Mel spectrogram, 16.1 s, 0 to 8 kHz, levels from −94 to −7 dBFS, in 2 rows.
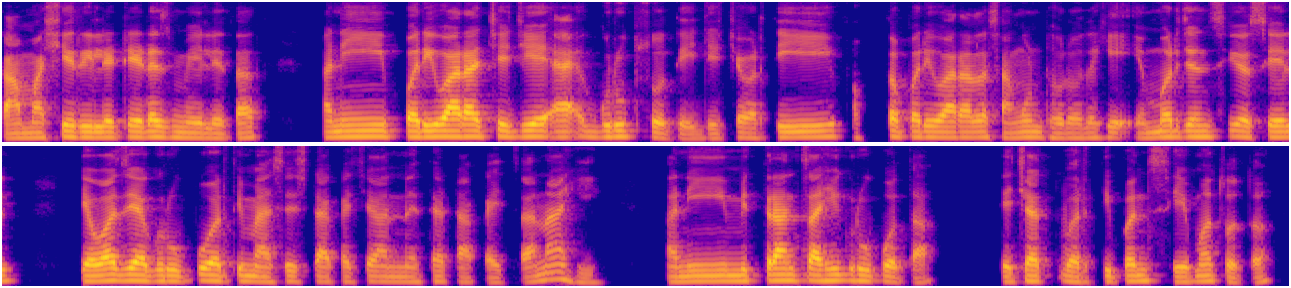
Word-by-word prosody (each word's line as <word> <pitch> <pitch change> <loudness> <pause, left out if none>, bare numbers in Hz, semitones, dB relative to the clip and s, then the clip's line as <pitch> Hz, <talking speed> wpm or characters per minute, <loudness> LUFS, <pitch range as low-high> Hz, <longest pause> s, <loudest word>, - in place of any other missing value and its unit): कामशी 105 +4 +1
रिलेटेडच 115 0 +3
mail 105 -2 -2
येतात 105 +2 -2 0.4
आणि 125 +2 +1
परिवाराचे 125 +1 +6
जे 130 +1 +4
ॲ 115 0 +1
ग्रुप्स 125 0 -1
होते 90 - -2
ज्याच्यावरती 110 +5 -3
फक्त 100 +5 -5
परिवाराला 115 -1 +2
सांगून 115 +1 -4
ठेवलं 105 -1 -6
होतं, 105 +1 -6
की 110 - -4
"एमर्जन्सी 120 +3 -2
असेल 120 +1 0 0.4
तेव्हाच 125 +2 +6
या 130 -2 +8
ग्रुपवरती 120 +1 +1
मेसेज 110 0 -3
टाकायचे 105 0 -4
अन्यथा 105 0 -6
टाकायचा 95 +2 -7
नाही." 120 - -4 0.4
आणि 115 +2 -1
मित्रांचा 125 +2 +3
ही 125 +1 +4
ग्रुप 125 -2 -2
होता. - - -2 0.5
त्याच्यावरती 110 0 -1
पण 115 +1 +1
सेमच 115 0 -4
होतं - - -5
115 Hz, 135 wpm, -23 LUFS, 105-120 Hz, 0.5 s, या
